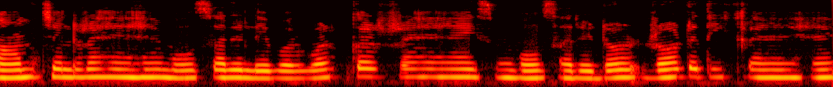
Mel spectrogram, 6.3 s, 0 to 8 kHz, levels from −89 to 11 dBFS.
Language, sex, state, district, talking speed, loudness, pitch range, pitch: Hindi, female, Uttar Pradesh, Varanasi, 180 wpm, -30 LUFS, 225-240 Hz, 230 Hz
